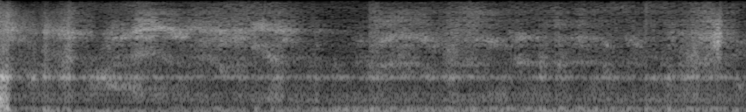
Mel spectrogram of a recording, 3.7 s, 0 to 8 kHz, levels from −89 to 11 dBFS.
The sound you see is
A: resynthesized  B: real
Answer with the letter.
A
